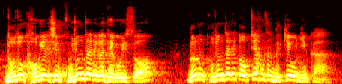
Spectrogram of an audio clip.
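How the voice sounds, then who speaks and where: A male teacher giving a classroom lecture, teasing and scolding his students as he teaches, now and then acting out their reactions in squeaky voices. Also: expressive, quick pace, dark tone.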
